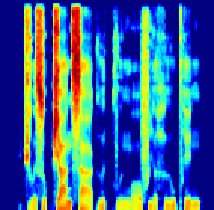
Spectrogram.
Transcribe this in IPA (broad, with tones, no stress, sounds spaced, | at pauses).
t͡ɕ u˩˧ ə̯ s o˧˥ p̚ t͡ɕ aː˧˥ n s aː˧˩ k ɯː˥˨ t̚ f u˩ ə̯ ŋ ɔː˧˥ f i˧ ə̯ h ɯː˧˥ w pʰ e˧ ŋ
